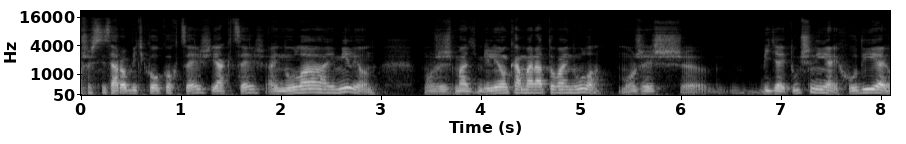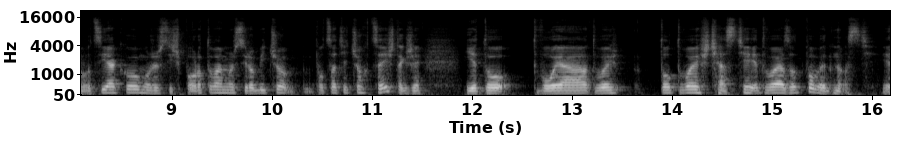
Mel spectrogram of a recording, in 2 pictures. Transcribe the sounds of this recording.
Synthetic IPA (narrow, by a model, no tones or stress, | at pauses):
mɔʒɛʃsizaɾɔbickɔlkɔxt͡sɛʒjakxt͡sɛʃa̰jnulaːjmiliɔ̰n | mʊɔʒɛʒmaɟmiliɔnkamaɾaːt̪ɔʊajnula̰mʊɔ̰ʒɛʒ | biɟajt̪ut͡ʃniːajxud̪iːajɦɔt͡siakʰɔmʊɔʒɛʃsiʃpɔɾt̪ɔʋaɟmɔʒɛʃsiɾɔbict͡ʃɔpɔt͡st̪acɛt͡ʃɔxt͡sɛʃt̪aɡʒɛjɛt̪ɔt̪ʋɔjat̪ʋɔjɛ | t̪ɔt̪ʋɔjɛʃcascɛjɛt̪ʋɔjazɔt̪̚pɔʋɛd̪nɔ̰scjɛ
